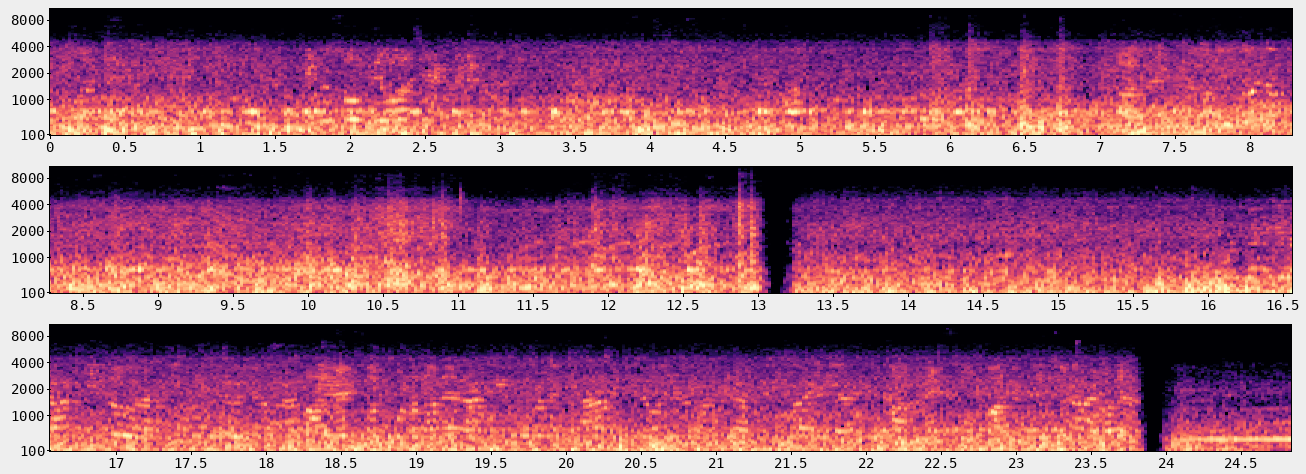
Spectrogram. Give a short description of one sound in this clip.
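Wind rushes past an open train door.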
